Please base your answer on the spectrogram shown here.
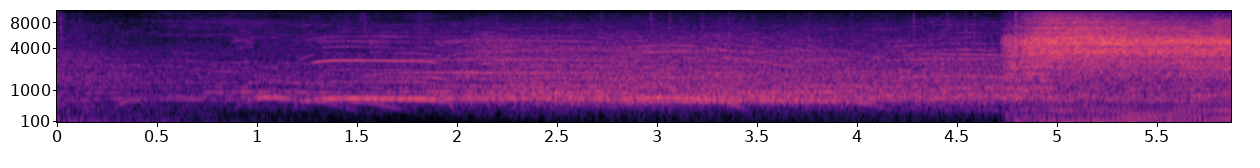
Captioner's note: crowd cheering; energetic rock music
